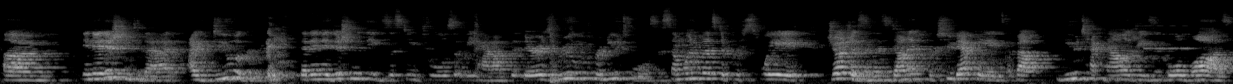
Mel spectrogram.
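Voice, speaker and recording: A woman's voice: fairly high pitch, brisk, few pauses. A woman answering a forum question as a political candidate, confident and conversational, speaking to a live audience. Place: event hall with live audience. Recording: echoey room from a distance.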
